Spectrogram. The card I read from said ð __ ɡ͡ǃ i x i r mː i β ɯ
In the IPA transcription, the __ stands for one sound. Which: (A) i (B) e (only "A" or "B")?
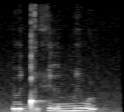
A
